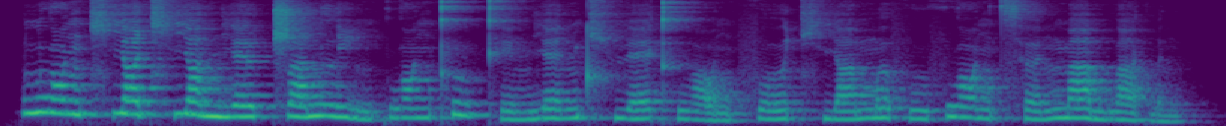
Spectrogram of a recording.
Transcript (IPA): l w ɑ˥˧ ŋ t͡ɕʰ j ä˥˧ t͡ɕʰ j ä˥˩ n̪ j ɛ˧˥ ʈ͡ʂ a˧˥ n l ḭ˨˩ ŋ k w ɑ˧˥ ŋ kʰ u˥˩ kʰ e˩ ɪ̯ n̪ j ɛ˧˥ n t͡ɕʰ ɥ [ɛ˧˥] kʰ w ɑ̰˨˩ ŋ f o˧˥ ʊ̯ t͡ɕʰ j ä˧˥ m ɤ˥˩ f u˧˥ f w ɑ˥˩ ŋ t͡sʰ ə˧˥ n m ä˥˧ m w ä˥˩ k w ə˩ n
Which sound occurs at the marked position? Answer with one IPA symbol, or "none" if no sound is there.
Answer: ɛ˧˥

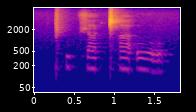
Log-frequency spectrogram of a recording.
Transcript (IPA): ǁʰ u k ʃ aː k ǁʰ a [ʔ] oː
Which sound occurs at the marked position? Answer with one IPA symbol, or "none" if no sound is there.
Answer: ʔ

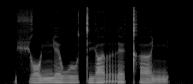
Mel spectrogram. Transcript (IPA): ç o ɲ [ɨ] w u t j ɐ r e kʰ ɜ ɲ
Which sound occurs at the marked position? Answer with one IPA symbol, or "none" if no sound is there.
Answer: e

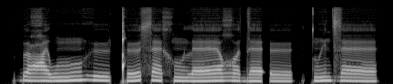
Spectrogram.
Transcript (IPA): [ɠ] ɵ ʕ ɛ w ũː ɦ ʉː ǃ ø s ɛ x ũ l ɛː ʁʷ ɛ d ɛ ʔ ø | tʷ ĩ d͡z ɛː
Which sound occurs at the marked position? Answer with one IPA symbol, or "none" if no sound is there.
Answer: ɠ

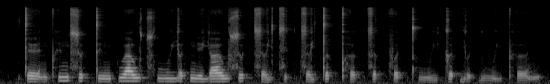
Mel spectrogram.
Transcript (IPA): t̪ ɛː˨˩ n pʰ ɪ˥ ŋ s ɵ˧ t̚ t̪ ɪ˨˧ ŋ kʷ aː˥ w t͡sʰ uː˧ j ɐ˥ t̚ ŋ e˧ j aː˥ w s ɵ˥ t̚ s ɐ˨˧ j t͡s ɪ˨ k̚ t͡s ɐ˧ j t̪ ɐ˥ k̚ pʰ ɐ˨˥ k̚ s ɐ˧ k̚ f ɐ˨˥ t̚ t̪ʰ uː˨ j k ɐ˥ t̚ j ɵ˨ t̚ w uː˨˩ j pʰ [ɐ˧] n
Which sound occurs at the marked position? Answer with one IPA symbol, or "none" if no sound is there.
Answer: ɐ˨˩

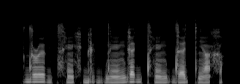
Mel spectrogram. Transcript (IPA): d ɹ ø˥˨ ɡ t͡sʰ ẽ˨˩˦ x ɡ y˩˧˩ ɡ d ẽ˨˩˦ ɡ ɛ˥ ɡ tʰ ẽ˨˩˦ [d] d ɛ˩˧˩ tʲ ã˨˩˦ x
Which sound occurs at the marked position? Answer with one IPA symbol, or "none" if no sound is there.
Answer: ɡ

